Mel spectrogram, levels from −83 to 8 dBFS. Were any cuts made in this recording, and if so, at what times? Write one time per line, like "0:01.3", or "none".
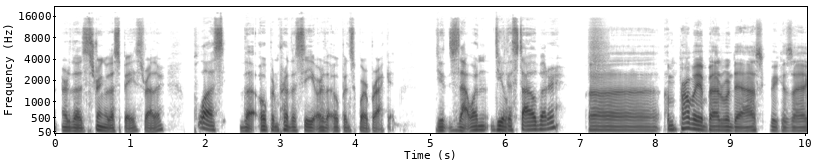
0:02.3
0:06.0
0:08.1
